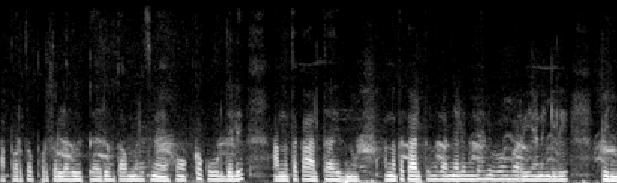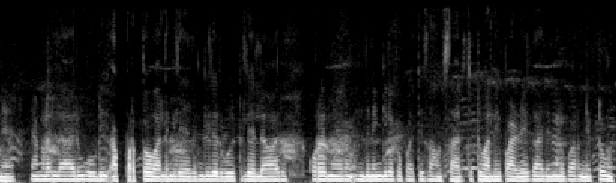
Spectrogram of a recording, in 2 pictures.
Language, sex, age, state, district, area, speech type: Malayalam, female, 45-60, Kerala, Malappuram, rural, spontaneous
